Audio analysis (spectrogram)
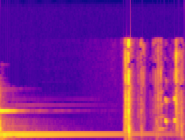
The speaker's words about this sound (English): They rang the doorbell.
